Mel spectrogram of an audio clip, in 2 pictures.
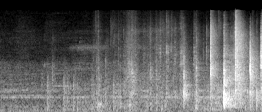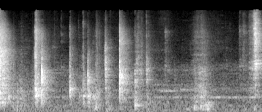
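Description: Clicks, taps and crackles of a plastic food container of pineapple chunks being handled and opened, with the chunks picked out by hand. The sharpest, loudest clicks come in the middle of the stretch.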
